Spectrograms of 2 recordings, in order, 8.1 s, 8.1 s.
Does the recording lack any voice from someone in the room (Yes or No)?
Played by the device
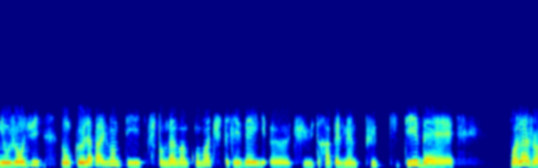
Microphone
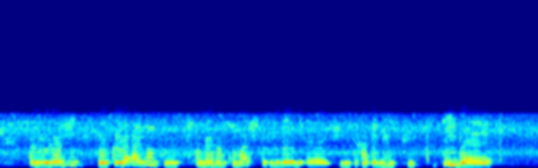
Yes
